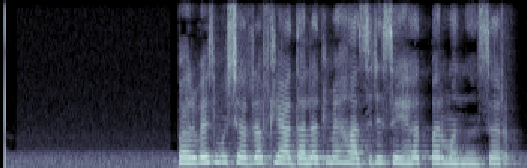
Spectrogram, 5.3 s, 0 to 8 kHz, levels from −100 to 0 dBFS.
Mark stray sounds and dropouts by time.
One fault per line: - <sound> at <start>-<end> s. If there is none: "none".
none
